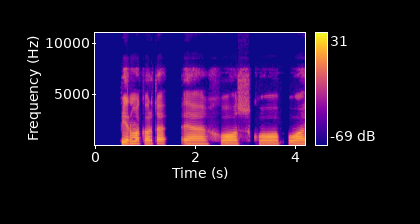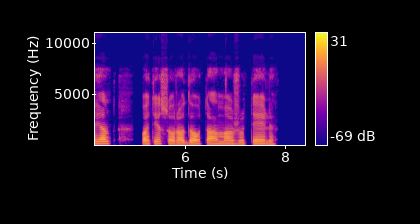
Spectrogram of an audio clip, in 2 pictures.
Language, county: Lithuanian, Vilnius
